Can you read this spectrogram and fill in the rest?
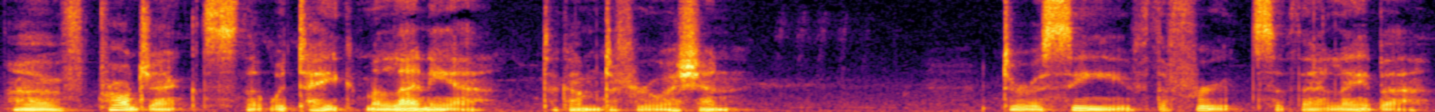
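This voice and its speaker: Man playing a gravelly, guarded immortal elf. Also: extremely low pitch, wildly swooping pitch, fairly bright tone, exaggerated voice. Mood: brooding, wistful. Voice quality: breathy, gravelly. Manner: brooding, halting, often dropping to a whisper. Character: guarded, world-weary five-hundred-year-old elf mercenary, young-looking. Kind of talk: ASMR fantasy roleplay, intimate dramatic acting.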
